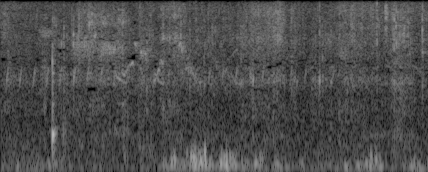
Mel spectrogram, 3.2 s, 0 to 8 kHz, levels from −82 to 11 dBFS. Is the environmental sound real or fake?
real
